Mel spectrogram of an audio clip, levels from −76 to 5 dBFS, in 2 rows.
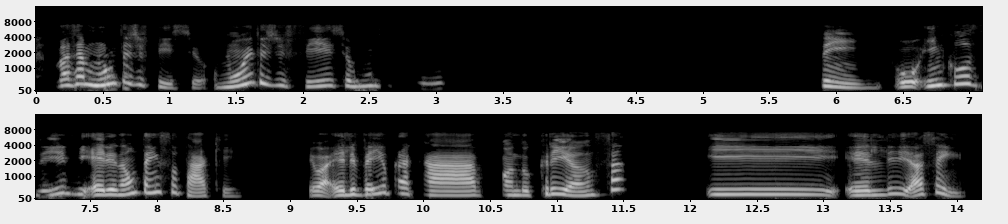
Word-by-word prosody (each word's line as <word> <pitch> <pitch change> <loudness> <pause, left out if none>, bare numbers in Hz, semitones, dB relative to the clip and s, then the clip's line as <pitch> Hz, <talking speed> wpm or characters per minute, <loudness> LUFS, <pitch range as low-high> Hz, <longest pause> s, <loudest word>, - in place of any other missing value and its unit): mas 265 +5 0
é 325 - +5
muito 310 +7 +3
difícil, 180 - -11
muito 250 - +1
difícil, 240 -2 -6
muito 235 +2 -5 0.3
difiícil. 350 +1 -18 2.8
Sim, 170 -9 -2
o 205 +2 +2
inclusive, 265 - 0
ele 205 +1 +5
não 235 +7 +2
tem 310 +1 +1
sotaque. 155 - -3 0.5
Eu 180 -1 -1
a - - +3
ele 190 +5 +4
veio 220 +6 0
pra 260 -3 -1
cá 180 -1 +4
quando 190 -2 -2
criança 205 - +1 0.6
e 220 -2 -1
ele, 195 +6 0
assim, 225 - 0
220 Hz, 110 wpm, -21 LUFS, 190-260 Hz, 2.8 s, é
